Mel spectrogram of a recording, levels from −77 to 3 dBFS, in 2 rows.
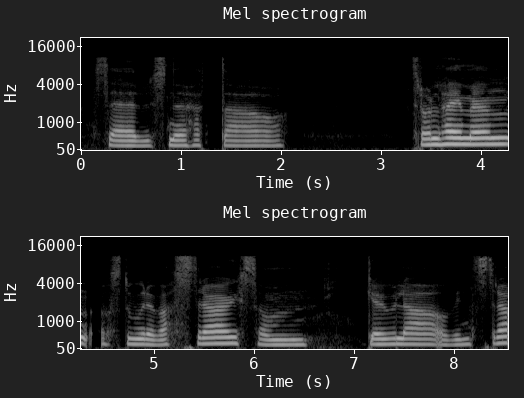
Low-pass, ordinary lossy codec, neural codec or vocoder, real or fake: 10.8 kHz; MP3, 48 kbps; none; real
